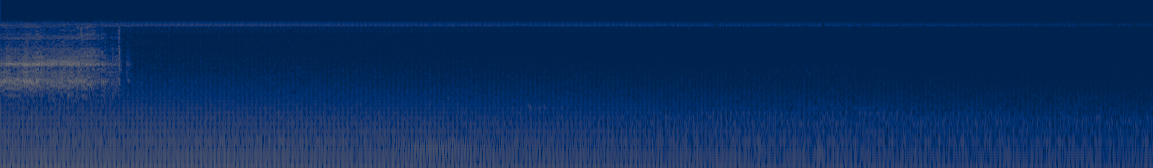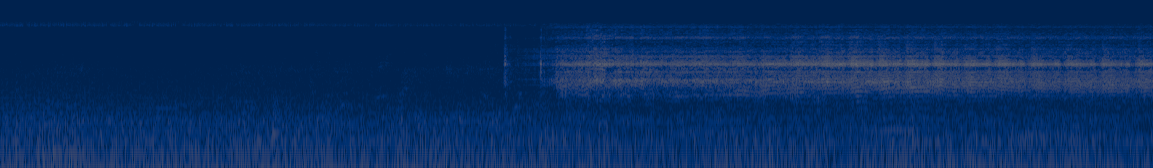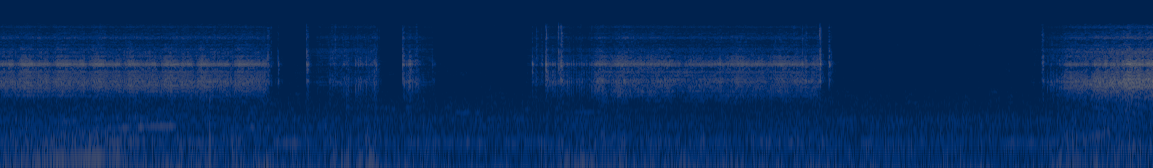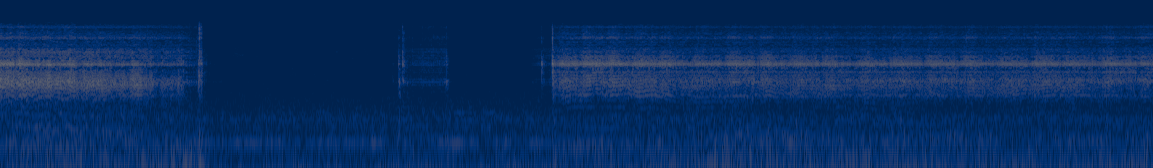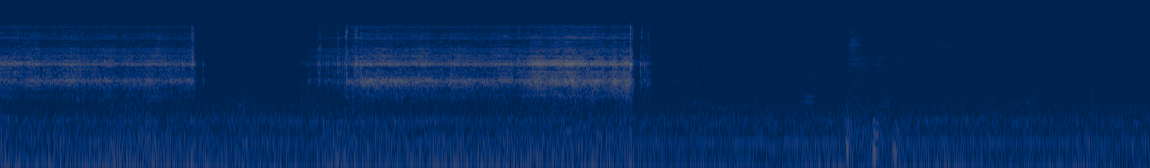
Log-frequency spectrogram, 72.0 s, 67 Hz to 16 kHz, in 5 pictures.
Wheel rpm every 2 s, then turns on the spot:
30, 0, 0, 0, 0, 0, 0, 0, 0, 0, 10, 30, 20, 20, 20, 20, 10, 10, 20, 10, 0, 20, 10, 0, 0, 20, 20, 20, 20, 10, 0, 20, 20, 0, 0, 0.
42-46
